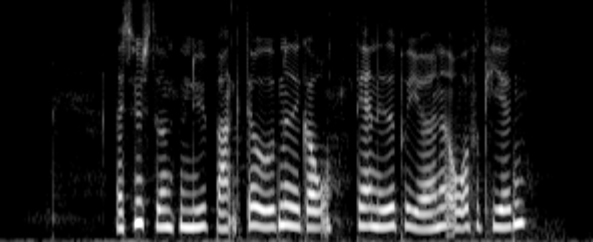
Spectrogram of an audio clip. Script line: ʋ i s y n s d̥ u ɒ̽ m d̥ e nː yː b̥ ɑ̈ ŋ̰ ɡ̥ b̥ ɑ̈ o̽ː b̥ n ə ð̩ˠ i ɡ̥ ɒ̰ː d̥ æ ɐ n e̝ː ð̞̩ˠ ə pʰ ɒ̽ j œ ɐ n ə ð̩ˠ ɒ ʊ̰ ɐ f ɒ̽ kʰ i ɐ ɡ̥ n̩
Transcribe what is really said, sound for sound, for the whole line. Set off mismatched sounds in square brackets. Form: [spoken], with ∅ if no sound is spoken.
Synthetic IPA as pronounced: ʋ [æ] s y n s d̥ u ɒ̽ m d̥ e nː yː b̥ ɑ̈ ŋ̰ ɡ̥ [d̥] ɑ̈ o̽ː b̥ n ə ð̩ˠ i ɡ̥ ɒ̰ː d̥ æ ɐ n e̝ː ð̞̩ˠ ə pʰ ɒ̽ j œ ɐ n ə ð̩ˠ ɒ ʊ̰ ɐ f ɒ̽ kʰ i ɐ ɡ̥ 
